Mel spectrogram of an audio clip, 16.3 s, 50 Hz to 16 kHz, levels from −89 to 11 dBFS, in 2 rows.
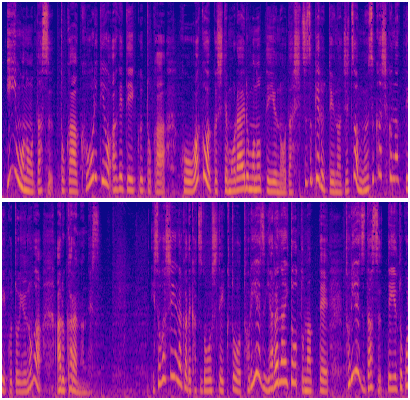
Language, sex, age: Japanese, female, 20-39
